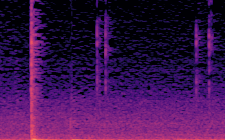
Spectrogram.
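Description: Clicks from a computer mouse and keyboard while code is being edited: one sharp click about a third of a second in, then a dull low thump and a faint tick near the one-second mark.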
